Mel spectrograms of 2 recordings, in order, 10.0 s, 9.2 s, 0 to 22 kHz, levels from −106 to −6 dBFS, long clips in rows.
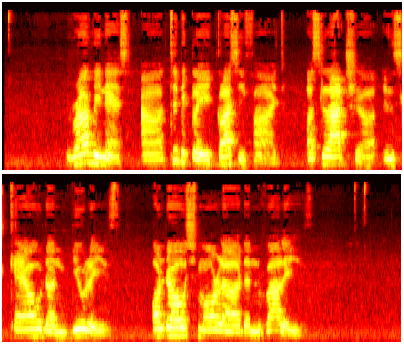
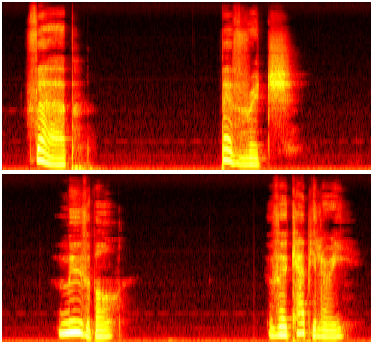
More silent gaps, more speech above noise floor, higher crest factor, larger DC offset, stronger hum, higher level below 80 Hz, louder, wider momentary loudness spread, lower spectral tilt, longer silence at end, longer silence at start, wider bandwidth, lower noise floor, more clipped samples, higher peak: neither; about the same, 40 dB vs 42 dB; about the same, 18 dB vs 18 dB; neither; neither; second, -66 dBFS vs -46 dBFS; about the same, -18 LUFS vs -20 LUFS; second, 12 LU vs 19 LU; about the same, -4.5 dB/octave vs -5.5 dB/octave; first, 1.25 s vs 0.35 s; first, 0.8 s vs 0.35 s; about the same, 17 kHz vs 18 kHz; about the same, -58 dBFS vs -60 dBFS; neither; about the same, -2 dBFS vs -4 dBFS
